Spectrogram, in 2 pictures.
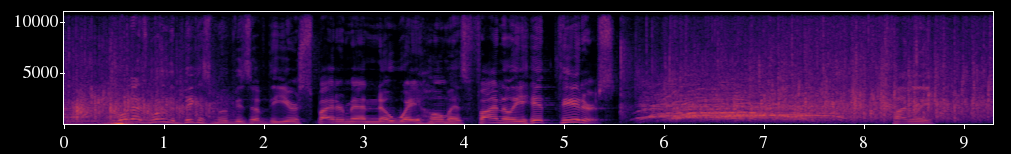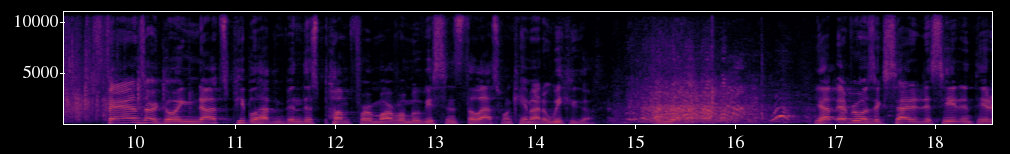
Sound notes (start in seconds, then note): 5.6 cheers and applause; 14.8 laughter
